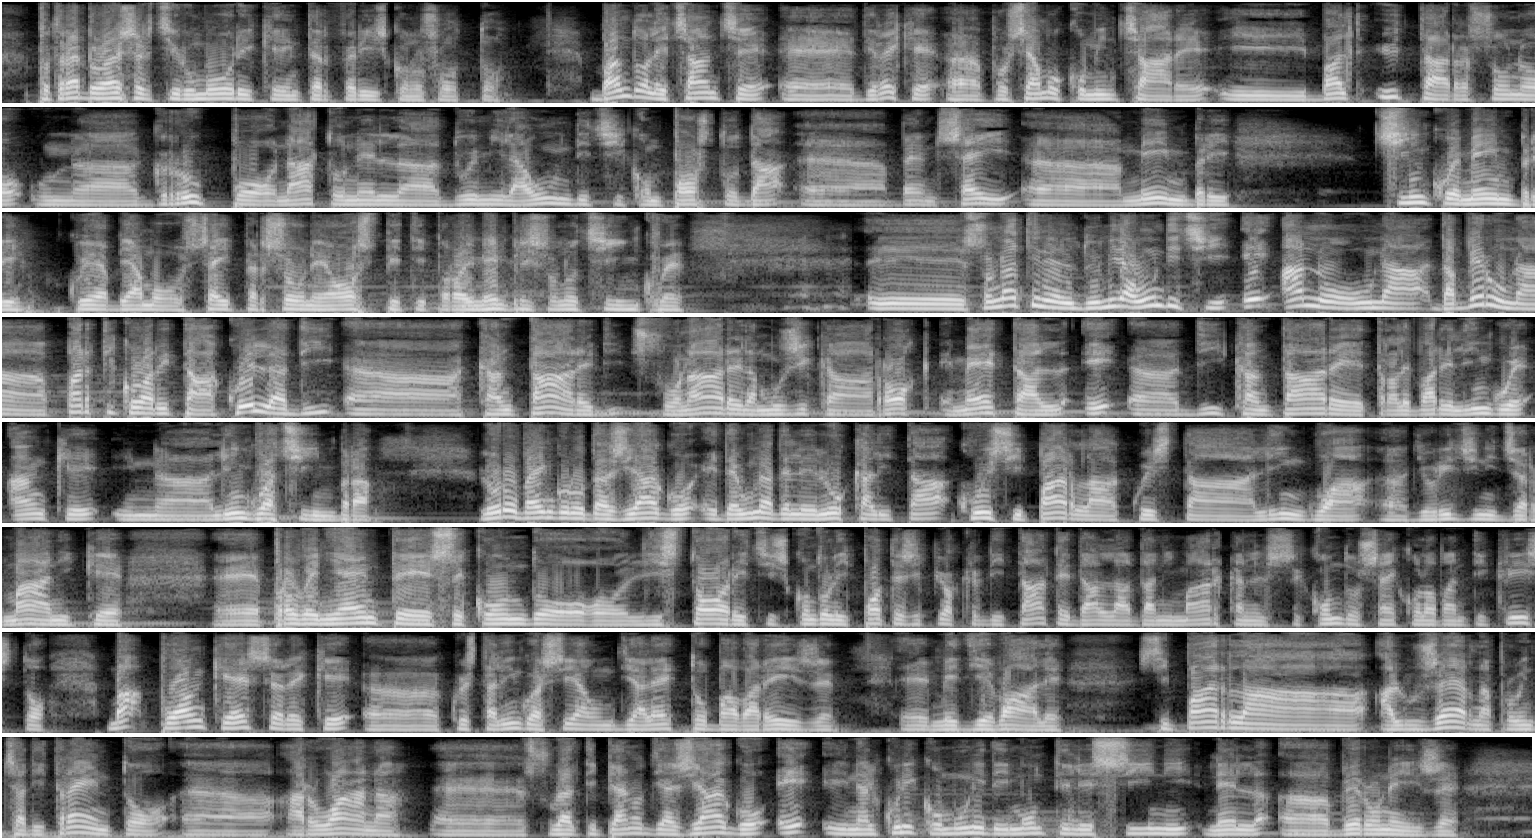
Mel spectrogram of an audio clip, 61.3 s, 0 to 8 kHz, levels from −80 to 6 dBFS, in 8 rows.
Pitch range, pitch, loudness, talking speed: 115-140 Hz, 125 Hz, -9 LUFS, 150 wpm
